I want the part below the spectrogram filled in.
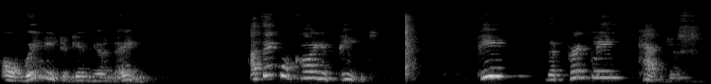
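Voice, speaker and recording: A woman voicing a small, chatty female lizard who is pleading and excitable, in a storytelling session. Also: high voice, takes it slowly, pauses often, echoey room, recorded from a distance, a little hiss or hum, pitched above the performer's own voice, exaggerated voice. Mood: cheerful. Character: small hunted female lizard seeking a friend, chatty, grateful.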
